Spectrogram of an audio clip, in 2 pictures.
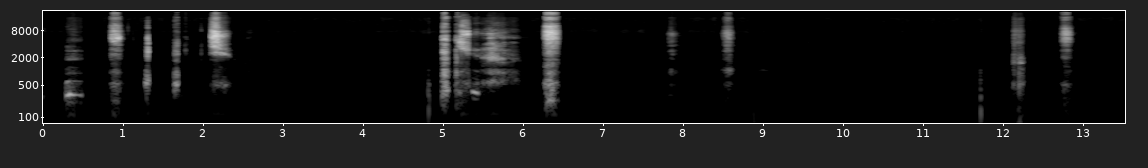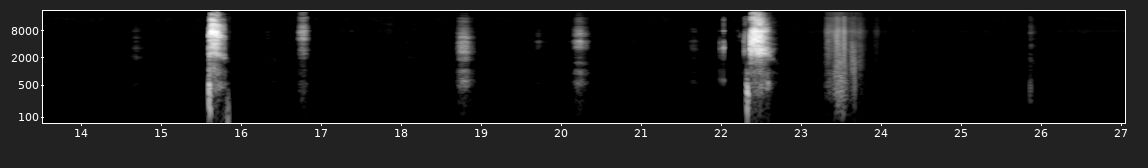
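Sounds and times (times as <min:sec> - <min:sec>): person sneezing: 0:15.6 - 0:15.9, 0:22.3 - 0:22.7, 0:23.3 - 0:23.8
stifled sneezes: 0:15.6 - 0:15.9, 0:22.3 - 0:22.7, 0:23.3 - 0:23.8.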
